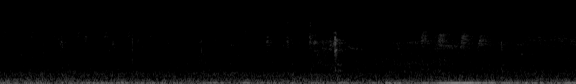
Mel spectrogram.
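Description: Faint quick chirps of small birds, several a second, over a low rumble that grows louder near the end.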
